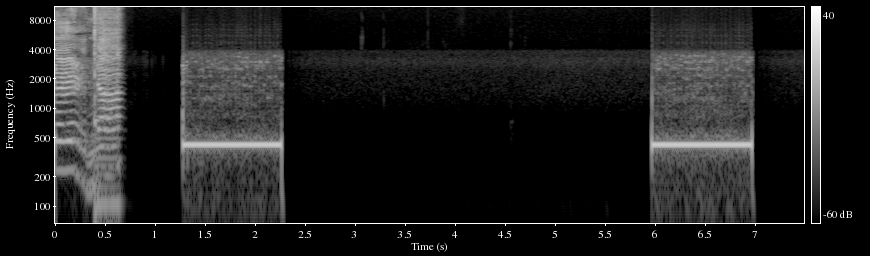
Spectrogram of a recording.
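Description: A phone line's ringback tone sounds while a call is placed to an ambulance colleague in Friesland, in summer: two steady, mid-pitched one-second beeps separated by a long silent gap, loud and alone after a brief sound at the start.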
